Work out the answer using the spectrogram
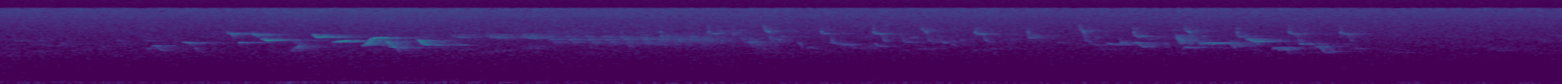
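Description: Faint songbird singing: quick runs of short, high, mostly falling notes that come and go, over a faint low hum.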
